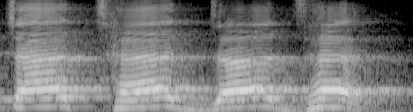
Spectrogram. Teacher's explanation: तो च वर्ग के शुरुआत के जो चार वर्ण है, च वर्ग के शुरुआत के जो चार वर्ण है वो जैसे च छ ज झ, वो किस में आ जाएंगे, स्पर्श संघर्षी में। यानी कि स्पर्श करने के साथ में इसमें बोलते समय घर्षण भी होता हो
